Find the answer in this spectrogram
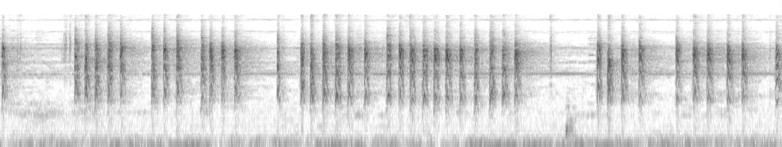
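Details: Tame Eurasian tree sparrow calling busily, a chattering run of rapid high chirps in dense bursts separated by brief pauses, repeated across the whole stretch.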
